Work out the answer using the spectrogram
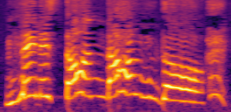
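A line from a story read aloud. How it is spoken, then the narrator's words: Shout with wild triumphant laugh. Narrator (Italian): gridò con una selvaggia risata di trionfo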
